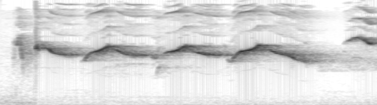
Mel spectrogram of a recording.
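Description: A Chinese hwamei sings a continuous, loud run of clear whistles that slur up and down in wavy, rolling phrases, with nothing else heard.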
